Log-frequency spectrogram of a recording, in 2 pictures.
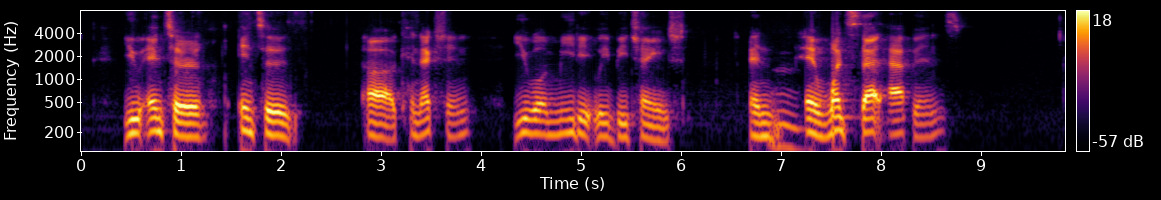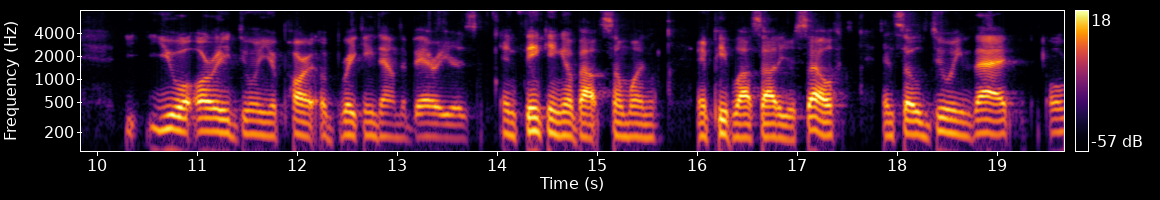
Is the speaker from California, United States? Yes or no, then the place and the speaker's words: no; New York City, New York, United States; I was born and raised in Brooklyn, and I am a twin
